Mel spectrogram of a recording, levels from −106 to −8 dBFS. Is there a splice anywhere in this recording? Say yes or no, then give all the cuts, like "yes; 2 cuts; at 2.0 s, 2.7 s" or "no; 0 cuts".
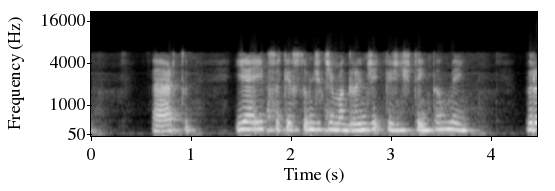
yes; 3 cuts; at 1.7 s, 2.3 s, 2.9 s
